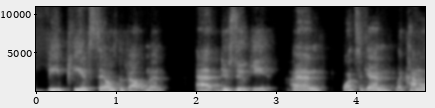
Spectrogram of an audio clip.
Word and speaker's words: Dozuki: of sales development at Dozuki. And once again, kind of like Homer Simpson. Did I say it wrong? I probably said it wrong, didn't I? Dozuki, that's right. Okay, I said it right.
